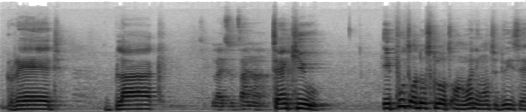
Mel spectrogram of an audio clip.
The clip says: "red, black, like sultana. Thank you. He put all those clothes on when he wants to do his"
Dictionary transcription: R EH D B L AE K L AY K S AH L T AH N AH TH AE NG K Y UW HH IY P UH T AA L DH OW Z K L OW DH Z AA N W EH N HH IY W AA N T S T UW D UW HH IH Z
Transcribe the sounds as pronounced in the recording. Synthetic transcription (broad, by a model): R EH D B L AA K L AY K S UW T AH N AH T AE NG K Y UW HH IY P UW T AA L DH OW S K L OW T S AA N W EH N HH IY W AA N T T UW D UW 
